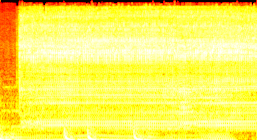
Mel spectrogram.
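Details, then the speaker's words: Clipper with a blade sharpened perfectly flat on a block, oiled with clipper blade oil, cutting a chunk of wig hair: loud buzzing motor audibly slows and drops in pitch as it bites, hesitating and bogging yet still cutting. "So you can hear it's chunky. It does work. So it does work, okay? So you can hear it. Hear it slow down. But it is cutting it."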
